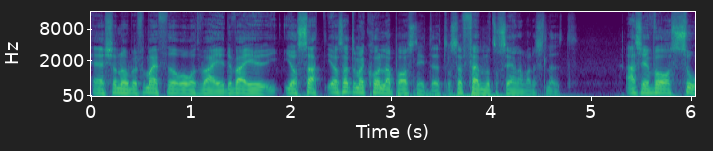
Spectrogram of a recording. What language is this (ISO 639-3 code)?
swe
